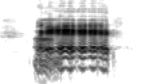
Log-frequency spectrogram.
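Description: A large goat gives a single loud, wavering bleat lasting about a second, heard alone against silence.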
